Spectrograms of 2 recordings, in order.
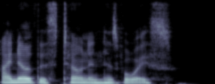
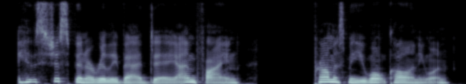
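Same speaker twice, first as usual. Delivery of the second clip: ordinary delivery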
